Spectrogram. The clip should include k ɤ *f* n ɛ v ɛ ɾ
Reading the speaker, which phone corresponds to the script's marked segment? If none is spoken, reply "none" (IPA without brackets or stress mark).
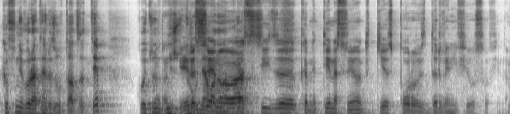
f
